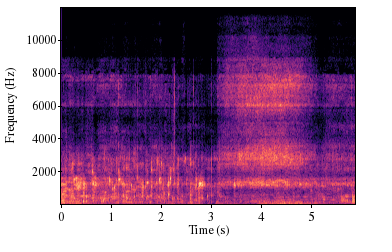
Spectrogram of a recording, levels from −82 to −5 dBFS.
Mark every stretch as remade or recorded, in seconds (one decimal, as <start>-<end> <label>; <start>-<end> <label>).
0.0-5.9 remade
